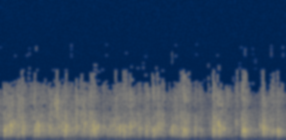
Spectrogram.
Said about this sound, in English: Really appreciate that. And a round of applause.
